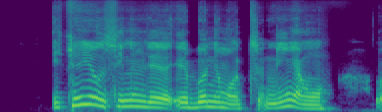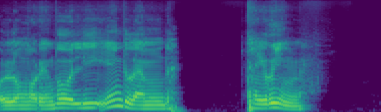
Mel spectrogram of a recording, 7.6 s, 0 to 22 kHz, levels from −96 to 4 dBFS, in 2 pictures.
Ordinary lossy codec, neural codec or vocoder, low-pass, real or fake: none; codec, 44.1 kHz, 3.4 kbps, Pupu-Codec; none; fake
